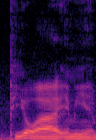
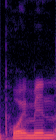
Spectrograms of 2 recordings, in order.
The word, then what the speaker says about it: poimen: But then if you come down to the exhaustive concordance, you see it's probably from P-O-I-M-E-N, poimen, I believe. I'm going to go back and pronounce it.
